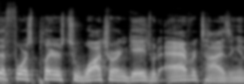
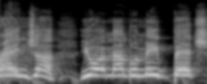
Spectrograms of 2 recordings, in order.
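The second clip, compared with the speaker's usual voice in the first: very high, jeering, taunting orc voice; 5 dB louder than usual. Retelling how a returning orc taunts the player: imitating a game orc. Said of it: "that same orc would show up with an eye patch. And he'd be like".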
